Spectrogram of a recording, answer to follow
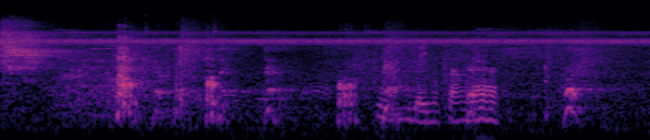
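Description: A steady high insect drone runs underneath. Over it come a series of short vocal calls with a clear pitch, a few scattered through the first half and a quick cluster of them a little past the middle.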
